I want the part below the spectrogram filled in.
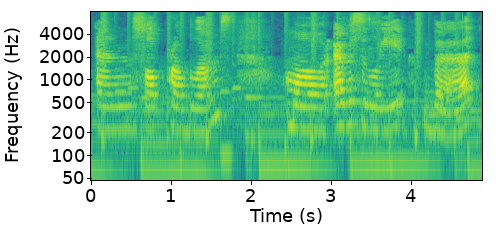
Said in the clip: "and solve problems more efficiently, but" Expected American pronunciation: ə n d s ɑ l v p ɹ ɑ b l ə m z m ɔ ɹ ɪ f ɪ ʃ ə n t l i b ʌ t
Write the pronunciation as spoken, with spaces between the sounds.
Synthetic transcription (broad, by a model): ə n s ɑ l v p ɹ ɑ b l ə m s m ɔ ɹ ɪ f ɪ s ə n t l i b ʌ t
